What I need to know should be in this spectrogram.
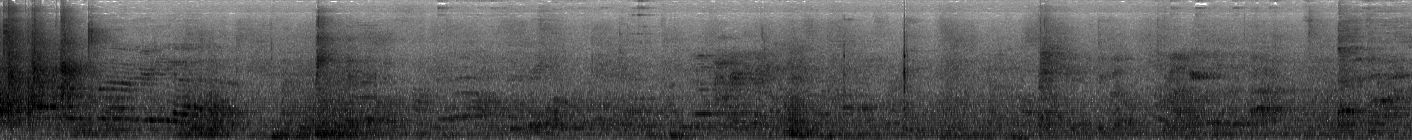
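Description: A middle-aged woman talks with animation into a microphone over a loudspeaker.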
